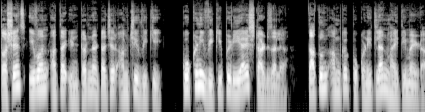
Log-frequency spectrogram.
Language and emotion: Goan Konkani, neutral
